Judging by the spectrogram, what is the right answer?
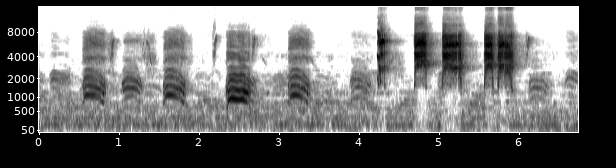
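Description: Black francolin calling: a run of short, arched, rasping notes about every half second, then about four louder, harsher notes between four and six seconds in.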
